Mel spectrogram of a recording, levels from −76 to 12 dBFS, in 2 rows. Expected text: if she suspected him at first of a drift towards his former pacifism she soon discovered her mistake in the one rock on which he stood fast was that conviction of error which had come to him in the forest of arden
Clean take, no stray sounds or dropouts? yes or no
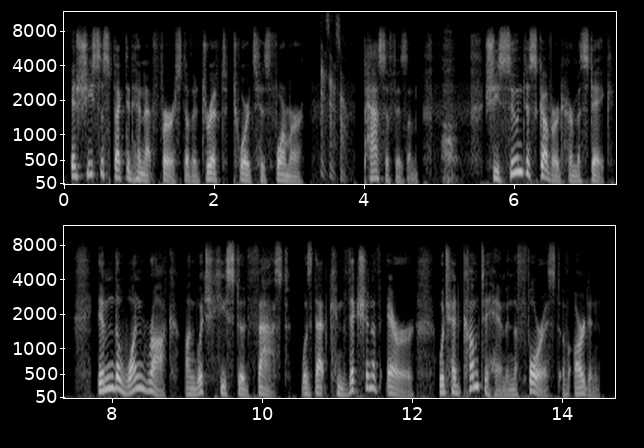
no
